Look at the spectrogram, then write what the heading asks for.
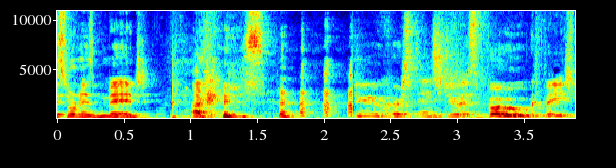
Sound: laughing

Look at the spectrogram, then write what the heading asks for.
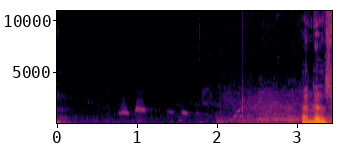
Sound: Mooji whistles; laughter

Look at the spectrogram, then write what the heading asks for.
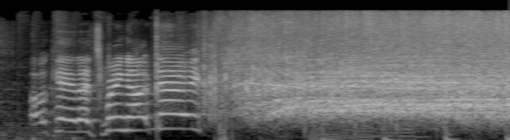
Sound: cheers and applause

